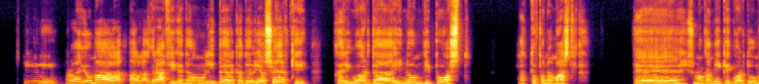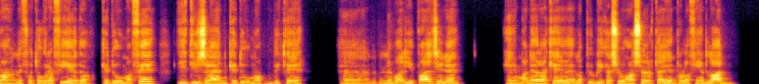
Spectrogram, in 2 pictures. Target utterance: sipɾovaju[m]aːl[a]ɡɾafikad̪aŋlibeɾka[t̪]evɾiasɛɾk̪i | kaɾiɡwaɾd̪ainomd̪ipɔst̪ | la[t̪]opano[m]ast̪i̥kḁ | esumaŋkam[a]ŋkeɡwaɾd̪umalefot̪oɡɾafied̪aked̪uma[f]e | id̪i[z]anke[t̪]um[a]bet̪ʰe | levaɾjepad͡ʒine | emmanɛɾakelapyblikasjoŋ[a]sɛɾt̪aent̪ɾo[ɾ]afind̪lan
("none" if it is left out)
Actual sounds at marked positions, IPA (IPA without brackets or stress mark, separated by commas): m, a, d̪, t̪, m, i, f, z, d̪, a, a, l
